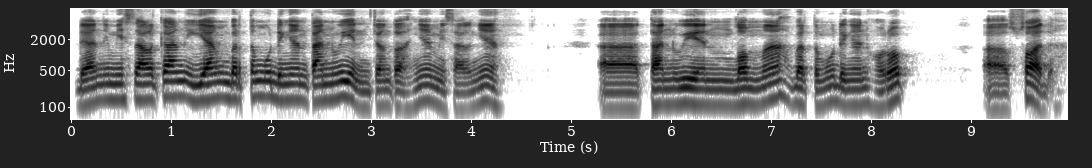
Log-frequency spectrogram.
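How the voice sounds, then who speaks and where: A male religious teacher from Indonesia gives a slow studio lesson on Quran recitation. He speaks at a mid pitch and a very leisurely pace, pausing often on "eh" and "ah". His explained points are measured and plain. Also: mellow, lo-fi sound. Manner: unhurried, hesitant with "eh" fillers, sings out drawn-out recited examples.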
